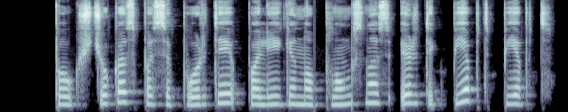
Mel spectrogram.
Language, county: Lithuanian, Marijampolė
